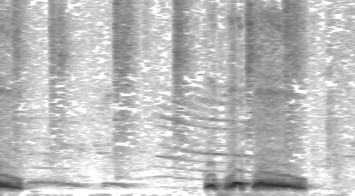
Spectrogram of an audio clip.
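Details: Spotted dove calling, used as a lure to make wild doves sing: low, soft hooting coos, a drawn-out note at the start, then a short stuttered coo leading into a long, steady cooing note.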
